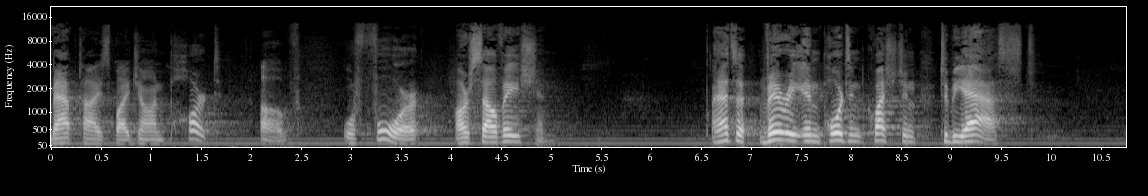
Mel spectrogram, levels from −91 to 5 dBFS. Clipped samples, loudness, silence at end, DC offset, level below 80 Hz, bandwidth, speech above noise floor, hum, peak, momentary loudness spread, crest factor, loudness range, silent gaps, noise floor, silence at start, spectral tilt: under 0.1%; -20 LUFS; 1.1 s; under 0.1%; -64 dBFS; 13.5 kHz; 34 dB; none; -2 dBFS; 16 LU; 20 dB; 8 LU; none; -54 dBFS; 0 s; -5.5 dB/octave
